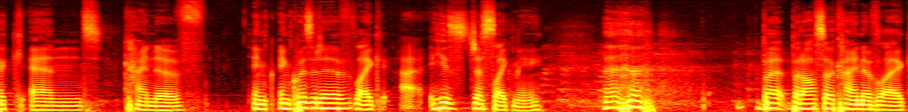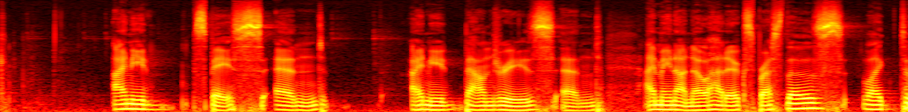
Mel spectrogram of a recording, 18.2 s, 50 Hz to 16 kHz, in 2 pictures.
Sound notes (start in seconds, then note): 5.3 chuckles; 5.4 audience members laughing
